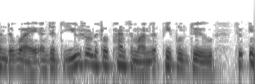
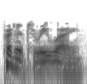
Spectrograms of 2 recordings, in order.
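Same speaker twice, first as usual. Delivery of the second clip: ordinary delivery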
